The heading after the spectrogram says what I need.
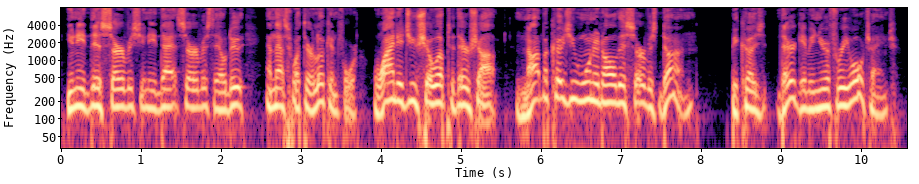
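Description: A man's voice: on the high side, animated, moderate pace, gravelly, dark tone, slightly rough, no echo, clean studio sound. A man talking casually about cars on radio as a garage-owner guest, in a folksy, plain-spoken way. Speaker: auto repair shop owner, radio guest. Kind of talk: casual radio talk about car repair.

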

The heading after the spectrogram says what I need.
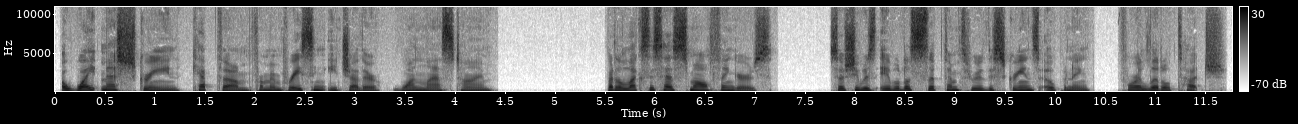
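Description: A woman investigative reporter narrating a podcast in a measured, earnest scripted read. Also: on the low side, warm tone, clean tone, dry recording.

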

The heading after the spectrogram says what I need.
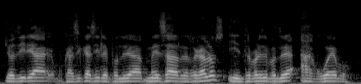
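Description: A Mexican man hosting a radio show, joking loudly and getting excitable as he chats. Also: very fast, soft background music. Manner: loud, joking and excitable, with big jumps in pitch. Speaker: radio host. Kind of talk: casual radio chat.

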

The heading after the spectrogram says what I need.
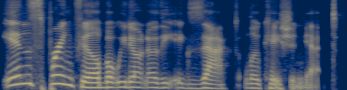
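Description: A woman co-hosting a casual local news show, chatting in an upbeat, animated way. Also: fairly low pitch, moderate pace, no echo, clean studio sound.

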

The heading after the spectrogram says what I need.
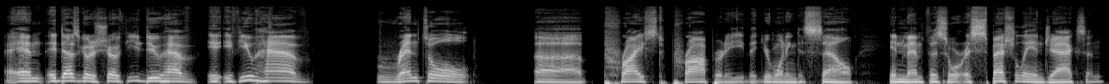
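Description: Um homem com sotaque do sul dos Estados Unidos, coapresentador de uma empresa de leilões, dando conselhos diretos aos ouvintes. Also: male voice, mid-range voice, a little slow, bright, forceful tone, no room sound, studio quality. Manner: salesy, direct advice to listeners. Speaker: auction company co-host. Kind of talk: casual radio talk.

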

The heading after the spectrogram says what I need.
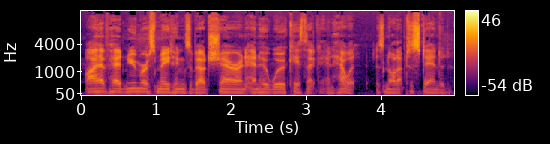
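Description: A radio producer making confessions on air through a voice disguiser that gives him a disguised deep voice. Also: male voice, level tone, a little fast, a bit bright, no echo. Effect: disguised deep voice from a pitch-shifting voice disguiser. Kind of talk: radio show bit.

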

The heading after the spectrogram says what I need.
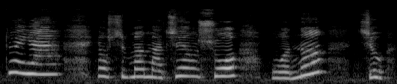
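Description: A woman's voice: extremely high pitch, lively intonation, unhurried, slight background noise, pitched above the performer's own voice. A woman voicing a small child who adores its mother, speaking in an earnest, childlike way. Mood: earnest, sweet. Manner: sweet, earnest childlike telling.

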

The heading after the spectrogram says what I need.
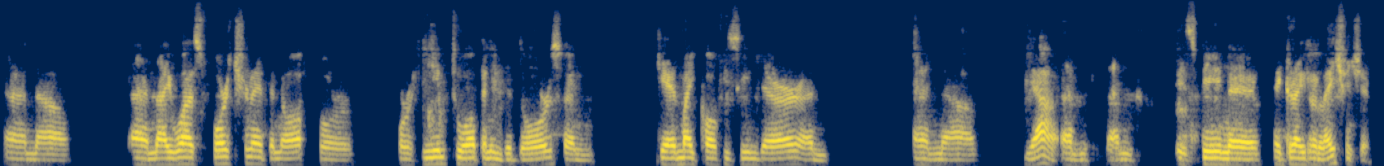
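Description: A man's voice: medium pitch, little pitch movement, measured pace, husky, dry recording, dull audio. A man from Colombia, speaking English as a second language, who tells his story as a guest in an interview, stopping often to restart and repeat words. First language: Spanish. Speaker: guest, coffee importer. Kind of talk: conversational interview.

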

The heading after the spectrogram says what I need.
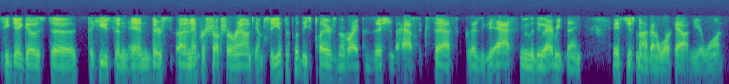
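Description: A deep-voiced man talks quickly over a tinny phone line, breaking down prospects as a guest analyst. He often stumbles and repeats a word before pushing on. The sound is dry and narrow. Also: fairly even intonation, no echo. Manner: fast, rambling, repeats words when restarting. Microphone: phone call.

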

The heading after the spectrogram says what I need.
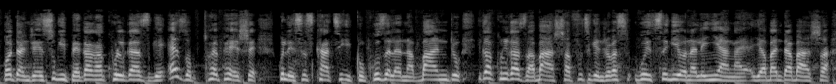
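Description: A woman's voice: medium pitch, racing, hardly any pauses. A woman with a Zulu accent presenting a radio show in a conversational style as host.

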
